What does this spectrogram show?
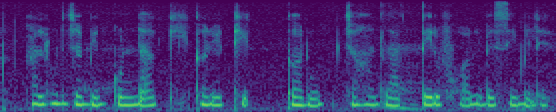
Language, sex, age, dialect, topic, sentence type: Magahi, female, 25-30, Northeastern/Surjapuri, agriculture, question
